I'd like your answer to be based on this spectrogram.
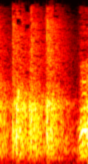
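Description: Children clap along in a classroom clap chant, a quick run of hand claps over about a second with voices mixed in.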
